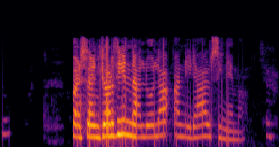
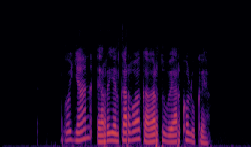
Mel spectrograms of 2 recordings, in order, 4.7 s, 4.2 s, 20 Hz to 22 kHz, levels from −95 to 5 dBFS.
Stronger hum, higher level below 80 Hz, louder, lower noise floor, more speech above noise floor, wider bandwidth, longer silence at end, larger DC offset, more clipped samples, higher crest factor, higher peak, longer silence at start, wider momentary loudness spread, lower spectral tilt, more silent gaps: neither; first, -56 dBFS vs -66 dBFS; first, -18 LUFS vs -45 LUFS; second, -67 dBFS vs -86 dBFS; first, 48 dB vs 41 dB; second, 8.2 kHz vs 13 kHz; about the same, 0.7 s vs 0.65 s; neither; neither; about the same, 18 dB vs 20 dB; first, -2 dBFS vs -28 dBFS; first, 1.2 s vs 1 s; first, 19 LU vs 11 LU; second, -3.5 dB/octave vs -7.5 dB/octave; neither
